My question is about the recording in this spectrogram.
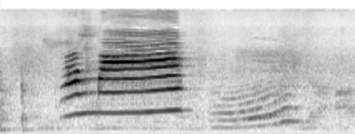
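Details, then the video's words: Talking pet Alexandrine parakeet saying mummy indoors: one loud, flat, harmonic-rich drawn-out note, then a softer rising and falling syllable. "Talking Alexandrine parrot saying mummy"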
